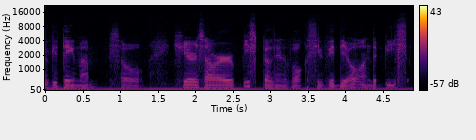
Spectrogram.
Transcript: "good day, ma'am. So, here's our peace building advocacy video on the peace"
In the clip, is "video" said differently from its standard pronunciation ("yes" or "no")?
no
